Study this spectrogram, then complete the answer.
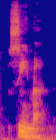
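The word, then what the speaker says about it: nsima: in the form of porridge called sima, pronounced zima.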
